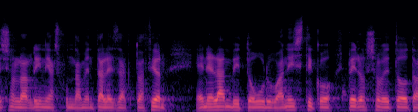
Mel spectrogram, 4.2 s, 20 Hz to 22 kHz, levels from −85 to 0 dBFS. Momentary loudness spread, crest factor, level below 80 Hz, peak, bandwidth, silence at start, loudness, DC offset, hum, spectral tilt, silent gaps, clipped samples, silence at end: 6 LU; 18 dB; -72 dBFS; -20 dBFS; 12 kHz; 0 s; -39 LUFS; under 0.1%; none; -5.5 dB/octave; none; under 0.1%; 0 s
